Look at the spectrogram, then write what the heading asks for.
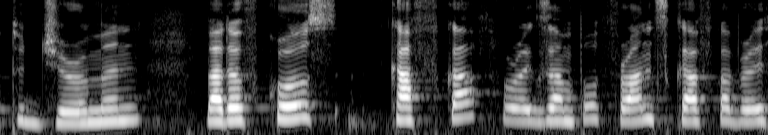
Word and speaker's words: Kafka: of the bird, but it's written with V, and because the pronunciation in German it's F, it's Franz Kafka.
